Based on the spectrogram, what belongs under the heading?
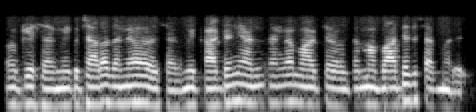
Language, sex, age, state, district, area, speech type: Telugu, male, 18-30, Telangana, Warangal, rural, conversation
